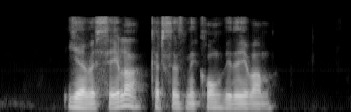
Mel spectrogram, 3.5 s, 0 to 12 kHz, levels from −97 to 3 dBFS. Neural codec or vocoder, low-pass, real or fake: codec, 16 kHz, 4 kbps, X-Codec, HuBERT features, trained on LibriSpeech; 7.2 kHz; fake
